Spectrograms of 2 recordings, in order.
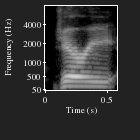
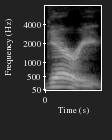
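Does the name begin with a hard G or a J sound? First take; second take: J sound; hard G. First: The name begins with a J sound. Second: The name begins with a hard G sound. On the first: The speaker calls it right. "pronounced as Jerry" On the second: The speaker calls it wrong. "not Gary"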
